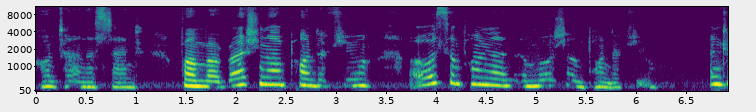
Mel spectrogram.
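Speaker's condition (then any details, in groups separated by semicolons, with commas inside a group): Primary lateral sclerosis; speech sounded different, like drunk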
